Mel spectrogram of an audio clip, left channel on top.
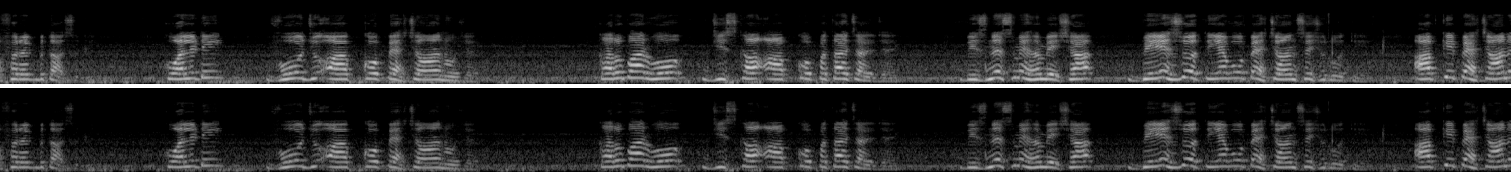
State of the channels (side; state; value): right; quieter; 6.4 dB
